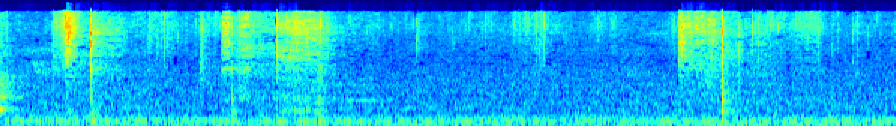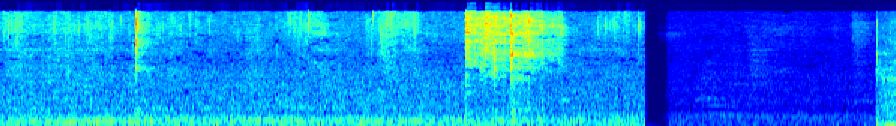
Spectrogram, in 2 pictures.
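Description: Rice and dal being stirred in a pot after pressure cooking: repeated soft scraping and wet squelching with occasional light metal clinks, close and steady, ending in a near-silent pause with someone speaking over parts of it.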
